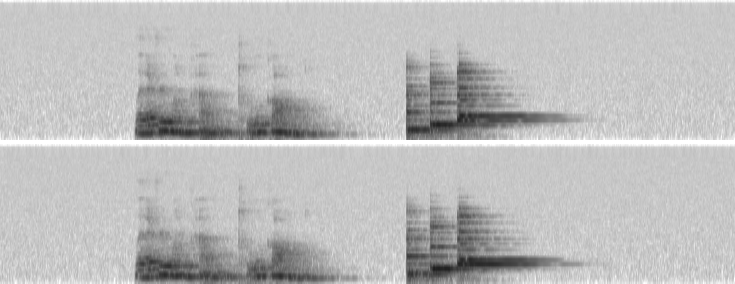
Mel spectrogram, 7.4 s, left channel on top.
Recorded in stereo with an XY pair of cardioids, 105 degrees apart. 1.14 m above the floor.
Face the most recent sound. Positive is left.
turn(degrees=40)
